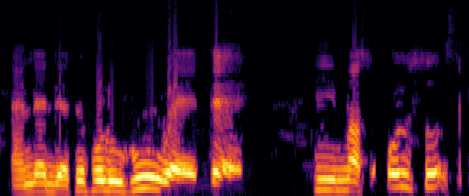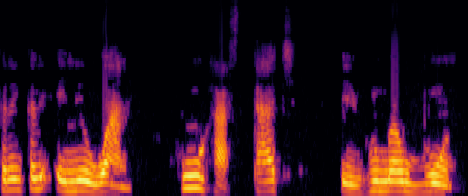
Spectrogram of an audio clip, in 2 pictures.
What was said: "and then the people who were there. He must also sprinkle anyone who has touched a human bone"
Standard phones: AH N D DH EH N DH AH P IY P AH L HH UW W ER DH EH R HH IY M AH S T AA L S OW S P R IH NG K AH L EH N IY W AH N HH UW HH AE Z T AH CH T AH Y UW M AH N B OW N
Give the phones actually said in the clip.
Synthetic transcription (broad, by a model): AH N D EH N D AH P IY P AH L HH UW W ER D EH HH IY M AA S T AA L S OW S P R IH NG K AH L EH N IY W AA N HH UW HH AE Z T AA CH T AH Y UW M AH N B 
